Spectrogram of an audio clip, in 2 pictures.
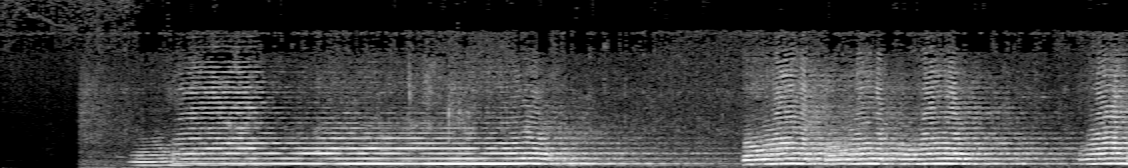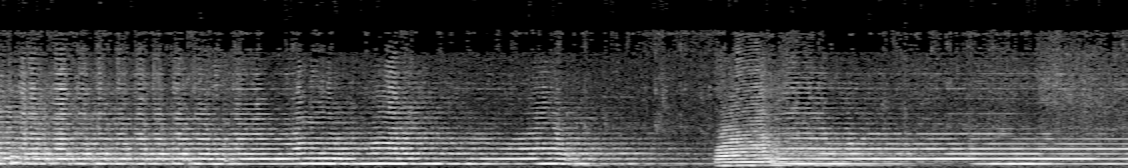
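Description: A shofar (ram's horn) is blown by the projectionist in a series of long, loud, buzzy blasts, each sustained note rich in overtones with slight pitch bends, separated by brief breaks and no voices.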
